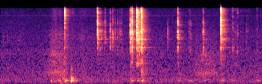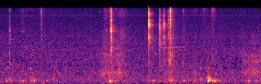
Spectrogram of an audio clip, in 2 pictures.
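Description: Steel hex key clicking against the bolt heads and metal engine casing while chainsaw muffler bolts are tightened: light sharp clicks, one cluster in the first half and a second one later.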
